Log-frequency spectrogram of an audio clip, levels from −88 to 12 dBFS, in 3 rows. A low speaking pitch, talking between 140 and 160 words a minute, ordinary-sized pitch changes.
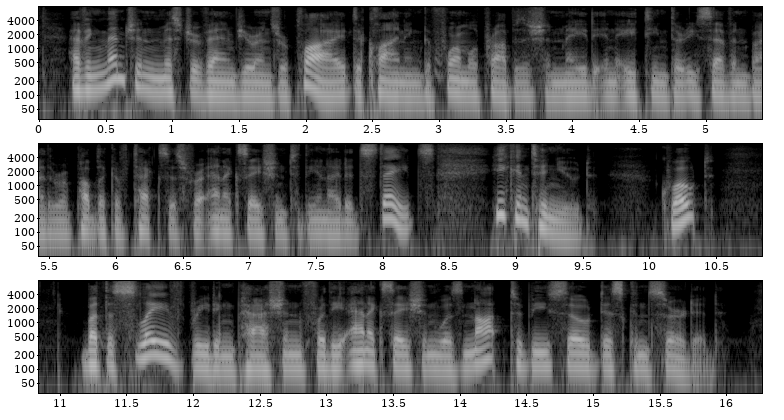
Yes: low, 100 Hz; average, 145 wpm; average, 3.4 semitones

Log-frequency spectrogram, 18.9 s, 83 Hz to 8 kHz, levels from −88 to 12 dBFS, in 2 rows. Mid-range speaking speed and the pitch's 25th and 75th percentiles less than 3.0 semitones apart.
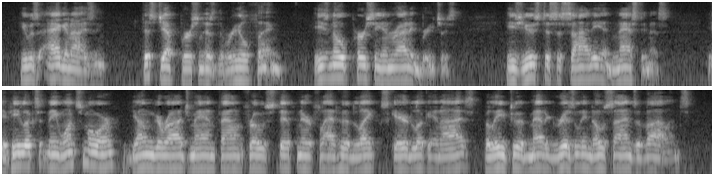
Yes: average, 165 wpm; narrow, 2.4 semitones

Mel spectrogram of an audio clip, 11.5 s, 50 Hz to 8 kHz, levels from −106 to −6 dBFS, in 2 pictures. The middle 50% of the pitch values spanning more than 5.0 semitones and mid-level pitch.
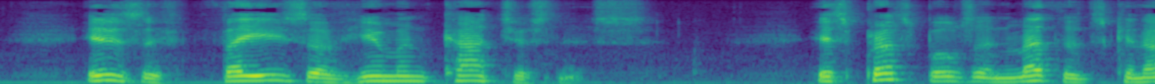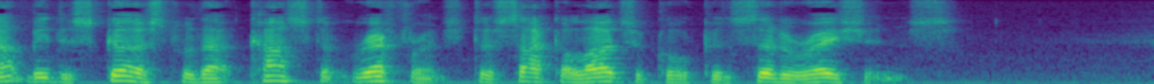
Yes: wide, 5.4 semitones; medium, 145 Hz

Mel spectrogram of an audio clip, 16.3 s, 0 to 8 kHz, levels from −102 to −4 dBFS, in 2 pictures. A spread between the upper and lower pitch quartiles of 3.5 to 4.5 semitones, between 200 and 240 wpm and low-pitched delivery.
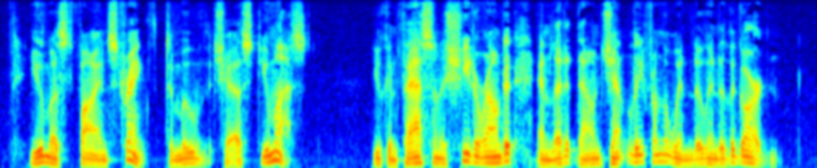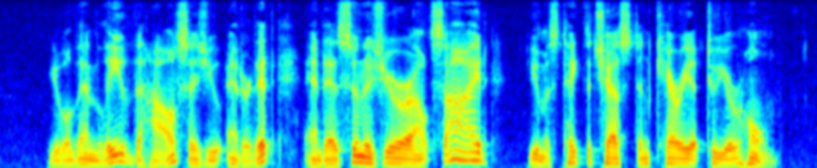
Yes: average, 3.8 semitones; fast, 205 wpm; very low, 90 Hz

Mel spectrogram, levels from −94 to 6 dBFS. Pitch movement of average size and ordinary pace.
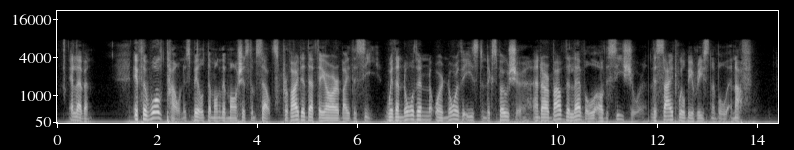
Yes: average, 4.6 semitones; average, 160 wpm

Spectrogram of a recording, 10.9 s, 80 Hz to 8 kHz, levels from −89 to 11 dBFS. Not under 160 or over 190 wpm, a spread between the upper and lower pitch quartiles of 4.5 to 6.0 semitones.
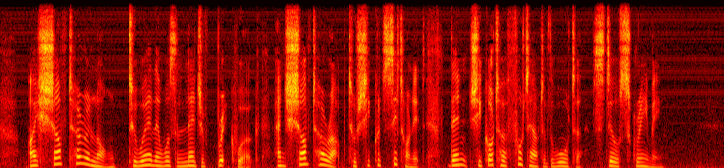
Yes: average, 180 wpm; average, 4.9 semitones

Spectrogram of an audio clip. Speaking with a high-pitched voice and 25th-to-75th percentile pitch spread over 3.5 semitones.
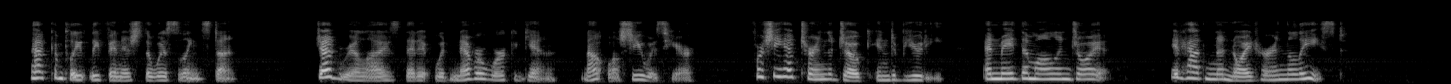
Yes: high, 240 Hz; average, 5.1 semitones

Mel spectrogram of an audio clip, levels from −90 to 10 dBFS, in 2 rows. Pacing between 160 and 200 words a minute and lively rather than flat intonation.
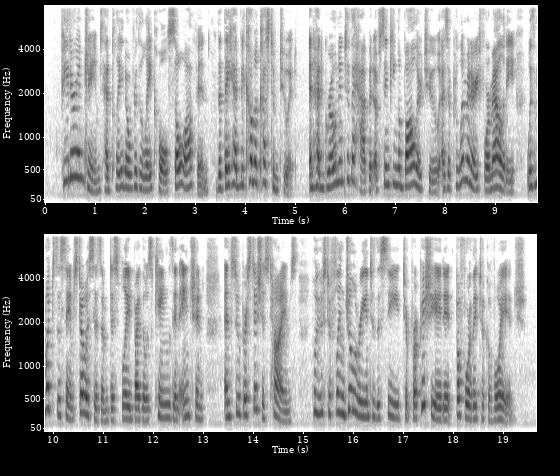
Yes: average, 195 wpm; wide, 5.9 semitones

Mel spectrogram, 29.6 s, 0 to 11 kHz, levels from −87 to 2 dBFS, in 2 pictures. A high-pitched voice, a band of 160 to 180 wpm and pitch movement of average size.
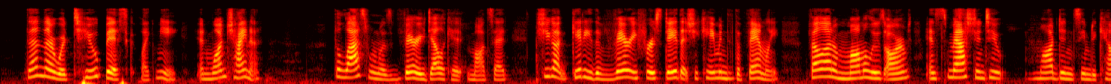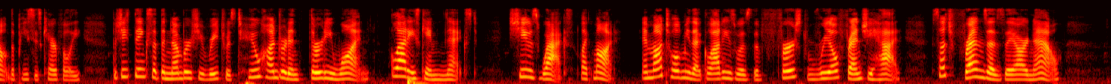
Yes: high, 230 Hz; average, 175 wpm; average, 4.6 semitones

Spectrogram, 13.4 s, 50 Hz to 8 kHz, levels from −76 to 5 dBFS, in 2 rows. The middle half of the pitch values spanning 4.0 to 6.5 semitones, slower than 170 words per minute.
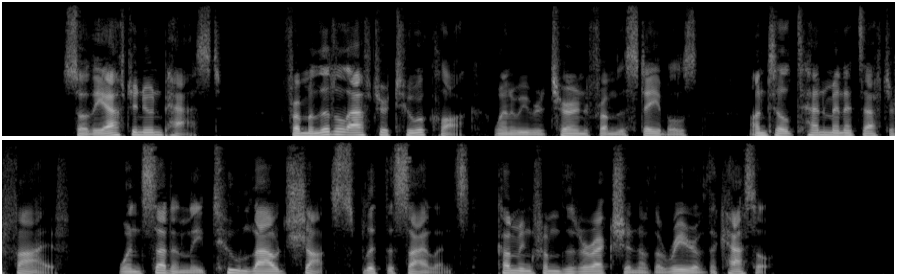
No: average, 4.6 semitones; average, 175 wpm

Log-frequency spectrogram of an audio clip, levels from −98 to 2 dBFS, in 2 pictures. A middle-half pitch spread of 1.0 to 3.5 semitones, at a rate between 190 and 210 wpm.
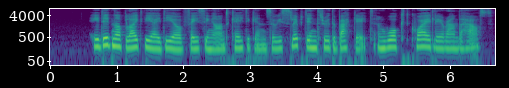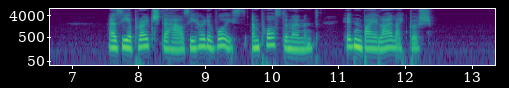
Yes: average, 2.8 semitones; average, 195 wpm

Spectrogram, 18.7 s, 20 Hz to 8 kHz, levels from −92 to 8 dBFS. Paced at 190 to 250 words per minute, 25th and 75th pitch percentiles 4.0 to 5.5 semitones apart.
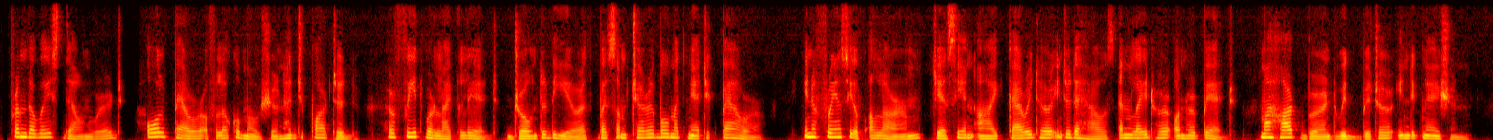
No: average, 155 wpm; average, 5.2 semitones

